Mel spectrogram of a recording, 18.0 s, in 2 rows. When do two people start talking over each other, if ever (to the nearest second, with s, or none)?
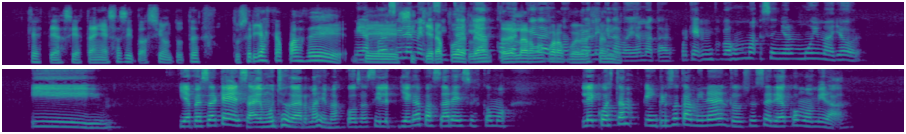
4 s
